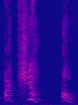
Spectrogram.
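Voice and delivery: very high, stammering whine; wailing disbelief. Real, not acted. Gamer who thought the enemy was dead, wailing disbelief. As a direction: wail it, aghast at the injustice. Wailing after losing in game.

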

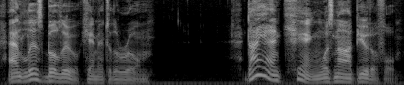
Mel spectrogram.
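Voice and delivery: usual speaking voice

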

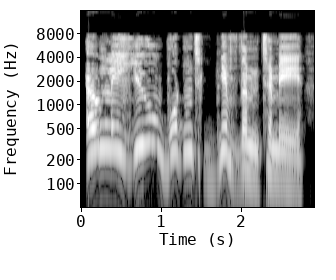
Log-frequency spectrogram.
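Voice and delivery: high, indignant shout; shouted angrily. A narrator's reading. Lupin shouting back at Ebony. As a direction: fling it back, pitched high. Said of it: "Lumpkin shouted angrily".

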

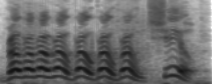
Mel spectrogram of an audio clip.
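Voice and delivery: high, loud frantic yelling of bro; panicked yelling. Real, not acted. Gamer yelling bro at zombies in panic.

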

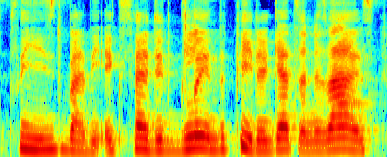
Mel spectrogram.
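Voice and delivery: ordinary delivery, nothing marked

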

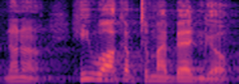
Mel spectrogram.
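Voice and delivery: ordinary talk

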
